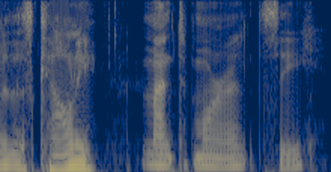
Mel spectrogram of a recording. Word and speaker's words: Montmorency: Accessory after the fact to a a hard time pronouncing the name of this county. Montmorency Montmorency. Montmorency.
